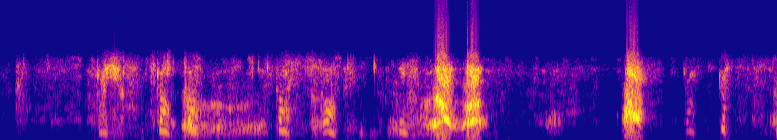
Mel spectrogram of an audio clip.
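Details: Hugo, a chocolate brown Labrador Retriever, barks twice in quick succession midway and once more near the end. A person talks throughout, mixed with softer whining sounds.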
